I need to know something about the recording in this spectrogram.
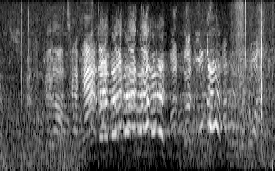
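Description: Football players shout to one another across an open field.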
